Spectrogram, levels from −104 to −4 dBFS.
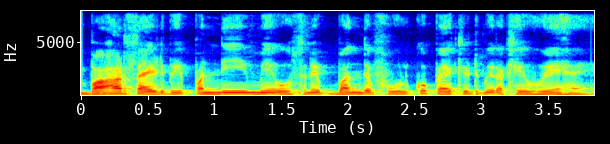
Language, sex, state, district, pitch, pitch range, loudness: Hindi, male, Delhi, New Delhi, 140 Hz, 135-150 Hz, -20 LUFS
